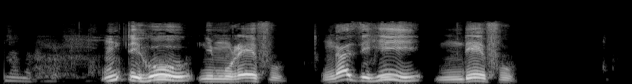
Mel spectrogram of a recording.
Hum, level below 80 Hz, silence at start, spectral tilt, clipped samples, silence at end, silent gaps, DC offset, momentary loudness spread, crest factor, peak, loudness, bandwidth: none; -60 dBFS; 0.05 s; -4.5 dB/octave; under 0.1%; 1.2 s; 2.93-3.03 s, 4.26-4.32 s; under 0.1%; 16 LU; 14 dB; -2 dBFS; -15 LUFS; 8 kHz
